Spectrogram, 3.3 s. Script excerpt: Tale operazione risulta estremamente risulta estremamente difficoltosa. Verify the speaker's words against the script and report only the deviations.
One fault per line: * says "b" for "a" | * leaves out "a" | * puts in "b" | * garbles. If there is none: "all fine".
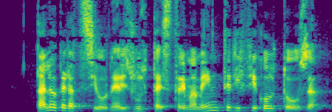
* leaves out "risulta estremamente"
